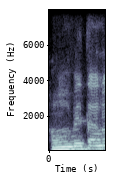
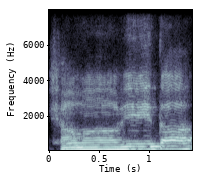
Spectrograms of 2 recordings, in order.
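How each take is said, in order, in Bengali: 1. মাঝের ব্যঞ্জনটি কড়া 'b' ধ্বনি। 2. মাঝের ব্যঞ্জনটি নরম 'v' ধ্বনি।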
